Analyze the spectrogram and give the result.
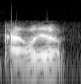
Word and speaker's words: Puyallup: Is that how you say it? Puyallup scream? – Puyallup, yeah.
